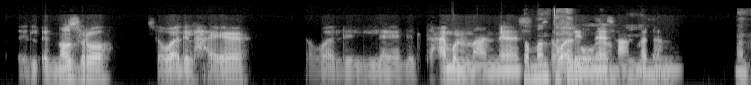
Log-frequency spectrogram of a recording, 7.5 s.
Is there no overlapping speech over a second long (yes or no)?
no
